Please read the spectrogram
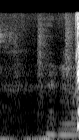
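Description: A loud, wet burp: a low, throaty rumble that swells into a short, harsh, gurgling burst at the end, heard alone with no talking.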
